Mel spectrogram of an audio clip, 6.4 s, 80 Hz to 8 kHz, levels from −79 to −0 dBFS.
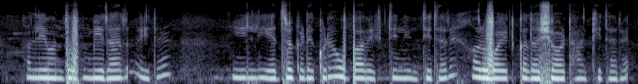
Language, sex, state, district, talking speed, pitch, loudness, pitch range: Kannada, female, Karnataka, Gulbarga, 140 wpm, 235 Hz, -20 LUFS, 225-245 Hz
